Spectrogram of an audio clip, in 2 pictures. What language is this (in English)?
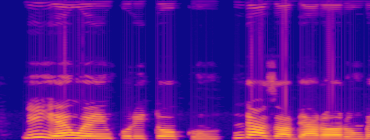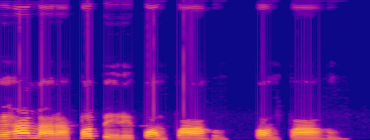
Igbo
